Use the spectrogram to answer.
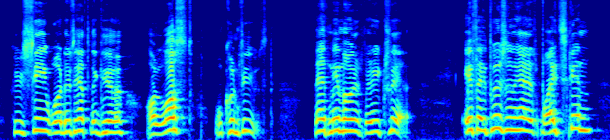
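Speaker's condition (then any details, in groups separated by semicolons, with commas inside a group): Quadriplegic cerebral palsy, severe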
